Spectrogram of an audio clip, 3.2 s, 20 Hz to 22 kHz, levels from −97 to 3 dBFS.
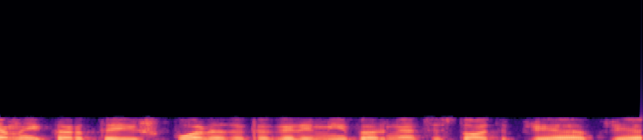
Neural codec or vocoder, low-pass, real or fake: none; 3.6 kHz; real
